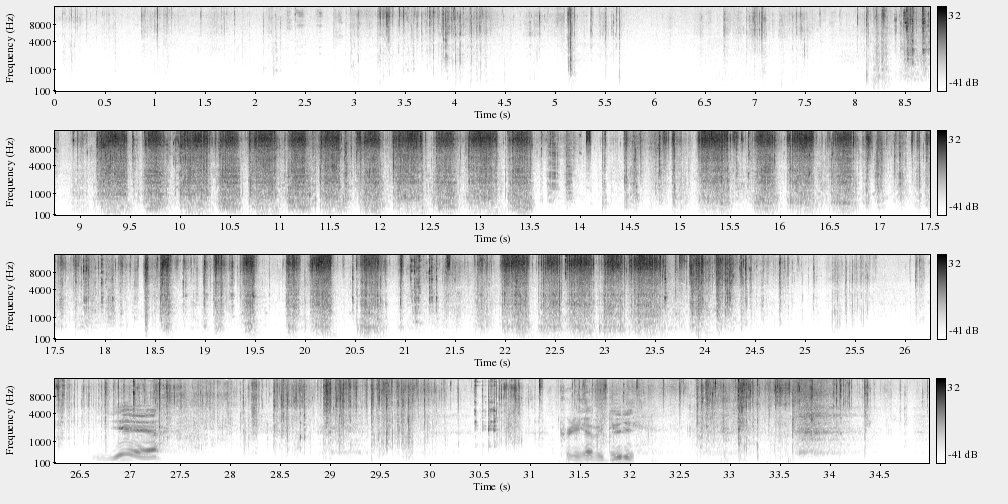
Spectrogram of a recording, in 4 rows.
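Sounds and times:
saw chain rasping through log: 0:08.2 - 0:24.5.

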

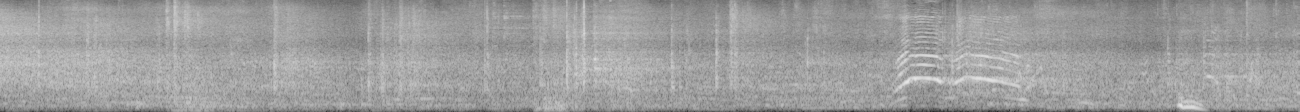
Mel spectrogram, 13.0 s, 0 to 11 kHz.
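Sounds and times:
hockey sticks and puck clacking: 0:00.0 - 0:08.4, 0:09.5 - 0:09.8.

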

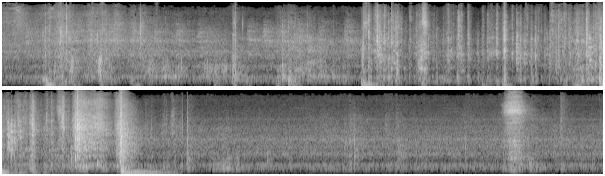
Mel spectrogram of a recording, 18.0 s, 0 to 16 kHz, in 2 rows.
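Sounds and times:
cardboard and plastic case rustling: 0:05.4 - 0:10.3.

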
